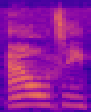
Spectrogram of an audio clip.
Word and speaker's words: Aldi: that so far um aldi pronounced like all day thank you right i'll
